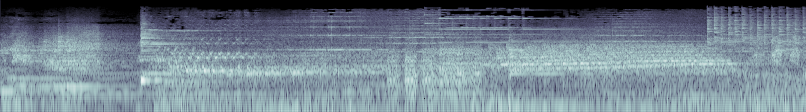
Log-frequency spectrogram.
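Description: Contemporary experimental percussion music: a dense cluster of ringing metallic tones is struck with a sudden loud attack about one and a half seconds in, then sustains and shimmers with a wavering pitch.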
